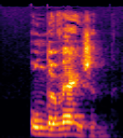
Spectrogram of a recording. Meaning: to teach, to educate
- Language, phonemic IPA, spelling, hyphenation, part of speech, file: Dutch, /ˌɔn.dərˈʋɛi̯.zə(n)/, onderwijzen, on‧der‧wij‧zen, verb, Nl-onderwijzen.ogg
